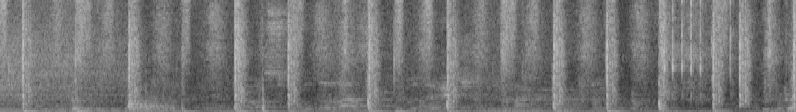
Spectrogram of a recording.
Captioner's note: Gespräche im Hintergrund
